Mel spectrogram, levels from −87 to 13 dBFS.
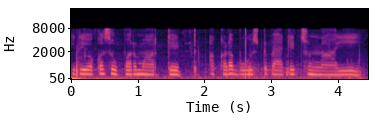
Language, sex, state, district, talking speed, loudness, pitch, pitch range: Telugu, female, Telangana, Hyderabad, 110 wpm, -22 LUFS, 205 Hz, 195-215 Hz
